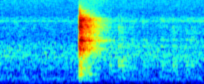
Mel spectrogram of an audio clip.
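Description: A steel carriage bolt set down on a glass tabletop: one sharp clink with a short ring about a second in.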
